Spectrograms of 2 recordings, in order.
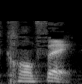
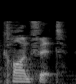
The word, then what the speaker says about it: confit: And if you want to look up information on it, it's spelled French, so it doesn't sound like it's spelled in English phonetically. It's C-O-N-F-I-T, like confit, is how you would phonetically pronounce it, but confit.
